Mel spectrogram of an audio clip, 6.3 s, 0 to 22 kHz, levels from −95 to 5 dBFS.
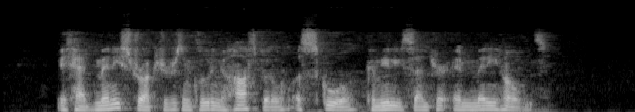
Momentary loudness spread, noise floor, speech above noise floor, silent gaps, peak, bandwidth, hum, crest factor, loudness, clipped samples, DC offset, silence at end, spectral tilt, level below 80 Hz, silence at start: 7 LU; -80 dBFS; 54 dB; none; -8 dBFS; 7.6 kHz; none; 20 dB; -26 LUFS; under 0.1%; under 0.1%; 0.9 s; -6.5 dB/octave; -58 dBFS; 0.6 s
